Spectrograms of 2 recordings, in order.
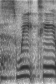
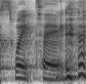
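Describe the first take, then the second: First: It is said in a plain, non-Southern accent. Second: It is said in an exaggerated Southern accent.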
